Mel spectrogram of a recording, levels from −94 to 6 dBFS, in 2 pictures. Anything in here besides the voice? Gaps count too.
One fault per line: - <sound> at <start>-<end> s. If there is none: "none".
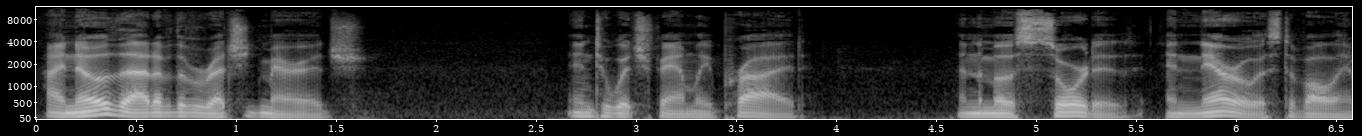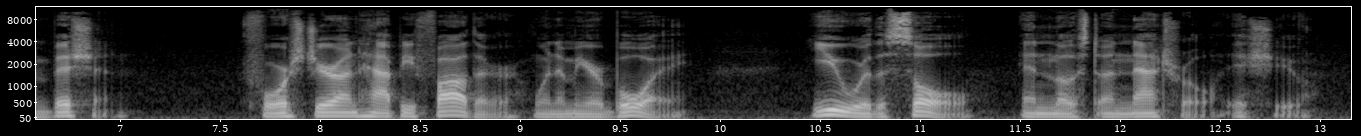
none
